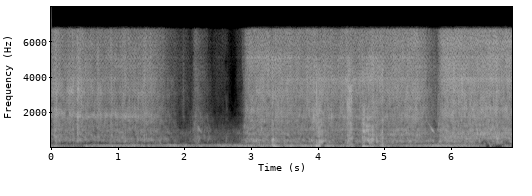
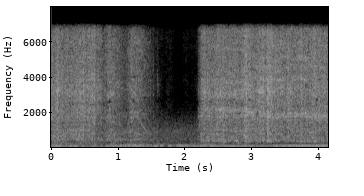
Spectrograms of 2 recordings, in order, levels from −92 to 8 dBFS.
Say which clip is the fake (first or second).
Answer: first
